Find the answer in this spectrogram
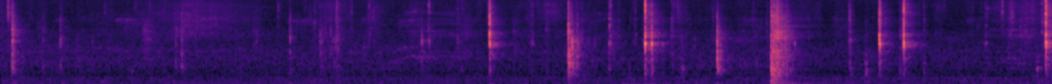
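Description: Refrigerator's plastic toe panel being pulled off and handled: a run of sharp plastic clicks and knocks in the second half, the loudest a single thump about three-quarters of the way through.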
